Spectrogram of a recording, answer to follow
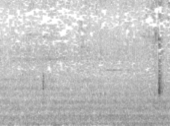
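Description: Steady road-traffic noise from cars passing through a city intersection: a continuous rush of engines and tyres.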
